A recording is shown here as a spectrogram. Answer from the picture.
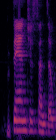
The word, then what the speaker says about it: San Jacinto: San Jacinto College. – San Jacinto College. – By the time I get it, we'll be over. – It'll be done. Yeah, I know, right? Yeah. San Jacinto.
